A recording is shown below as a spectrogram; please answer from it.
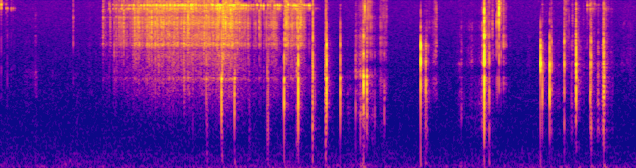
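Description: Tiny crystal rhinestones are poured from a plastic triangle tray into a small plastic jar. They hiss as they slide off for about two seconds, then come a run of light, separate clicks as the last stones drop in.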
